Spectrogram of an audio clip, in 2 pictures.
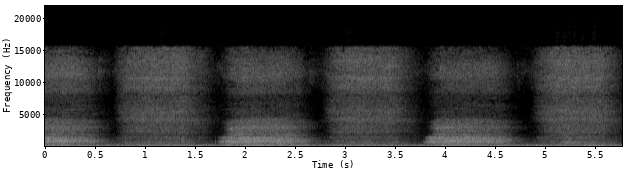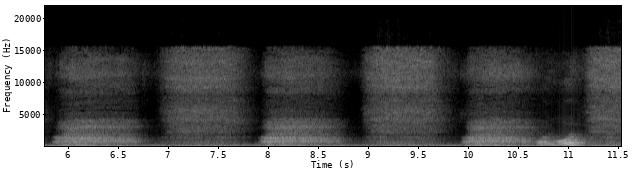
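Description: Forceful, rhythmic exhales and sharp breaths during a breathing exercise, about six strong puffs spaced roughly two seconds apart, close and clear, with an instructor's voice talking softly between them.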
